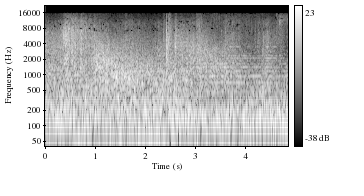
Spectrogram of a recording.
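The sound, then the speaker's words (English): A space station's big gun explodes in a video game, giving a loud, dense, continuous roar of blast noise that holds steady for the whole clip with no voices. “Its big gun is about to fire. Oh no! The gun explodes!”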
